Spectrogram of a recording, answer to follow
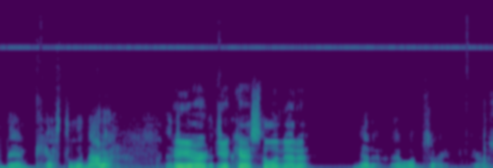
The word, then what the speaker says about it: Castellaneta: Yeah, Castellaneta. Netta. I'm sorry. I was so proud of knowing how to pronounce it.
